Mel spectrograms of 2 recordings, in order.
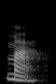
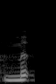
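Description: First: Said in the usual way. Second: "ma" broken into consonant, pause, vowel; sounds split apart. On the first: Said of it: "A gente fala". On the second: Shown as a demonstration. Teacher showing how nobody says it, "ma" split in two. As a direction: say "ma" as two separate sounds, m, then a. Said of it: "a gente não fala".

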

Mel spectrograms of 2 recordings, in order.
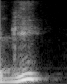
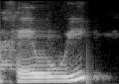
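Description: First: "gui" con g de gato; G dura, U muda. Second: "gui" pronunciado güi, con sonido gw; U sonora. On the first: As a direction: pronunciar "gui" sin sonar la u. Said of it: "la G I se pronuncia gui". ("gui" como g de gato más i) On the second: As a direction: hacer sonar la u de "gui". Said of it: "la sílaba G U I se pronuncia". ("gui" como si llevara diéresis) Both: Shown as a demonstration.

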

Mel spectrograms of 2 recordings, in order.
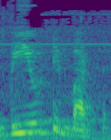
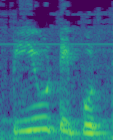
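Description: First: బియూటీ spelled out letter by letter, then బట్ with an open short a as in cut; teacher spells బియూటీ and reads బట్ with the cut vowel; spelling then saying but. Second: పియూటీ spelled out letter by letter, then పుట్ with a rounded oo as in foot; teacher spells పియూటీ and reads పుట్ with the foot vowel; spelling then saying put. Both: Shown as a demonstration. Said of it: "పియూటీ పుట్ అంటే బియూటీ బుట్ అనం".

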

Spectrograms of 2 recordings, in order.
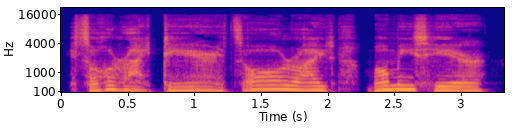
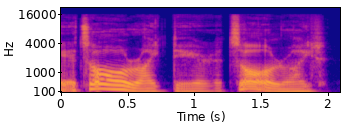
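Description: First: Hushed, whispery comfort, pitched up; gentle near-whisper of reassurance; soothing mother. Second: Voiced, mildly soothing reassurance; gentle consolation, slowing at the end; consoling child. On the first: Mother soothing screaming baby at night. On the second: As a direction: comfort Father as Mother would, without whispering. Child consoles father, copying mother. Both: A narrator's reading.

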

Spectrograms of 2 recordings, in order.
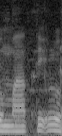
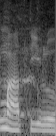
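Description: First: Said in the usual way. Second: Loud high yell of "Mati lu" with a falling end; panicked shout. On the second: Real, not acted. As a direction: yell it at the monster. Attacking the monster in a panic.

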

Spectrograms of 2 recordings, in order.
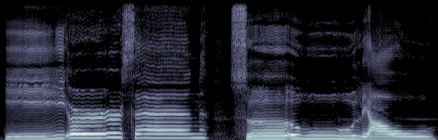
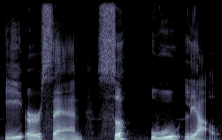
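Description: First: High, sustained singing, each number stretched; sung, slow-motion song. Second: Said in the usual way. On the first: Shown as a demonstration. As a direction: sing the count slowly on long held notes. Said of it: "do it in slow motion". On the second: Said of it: "Let's do that again".

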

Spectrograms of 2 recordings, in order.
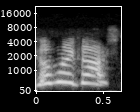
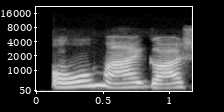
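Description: First: High, breathless oh my gosh; amazed. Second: Said in the usual way. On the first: Retold or imitated. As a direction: let it fly up in stunned delight. Retold own amazed reaction.

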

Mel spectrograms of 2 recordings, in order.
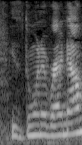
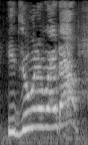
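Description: First: Said in the usual way. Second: Much higher, louder eager rise; excited insistence. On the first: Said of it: "repeats the line". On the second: Real, not acted. Telling viewers the artist is adding them now, excited and loud. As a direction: bounce it up, thrilled he's on it. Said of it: "repeats the line louder".

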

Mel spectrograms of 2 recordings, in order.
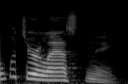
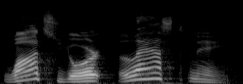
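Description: First: Higher, less drawn out, words linked; slightly slow but connected teacher repeat; connected model question. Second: Very slow, each word separate; drawn-out, deliberate model question; slow teaching model. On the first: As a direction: repeat it as one flowing question. Teacher repeats question more fluently. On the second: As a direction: space out the words for learners. Teacher models new question slowly. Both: Shown as a demonstration.

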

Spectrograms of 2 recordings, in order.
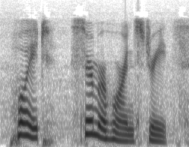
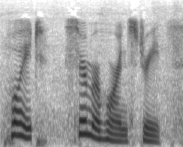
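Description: The two takes are said the same way.

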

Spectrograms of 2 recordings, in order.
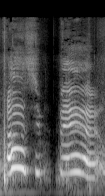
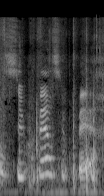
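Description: First: Higher, louder, slow drawn-out "super"; excited slow cheer. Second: Much softer, whispered "super, super"; whispered repeat. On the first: Vlogger unboxing a find she likes, slow excited cheer. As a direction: savour the word with delight. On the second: Vlogger savouring her find, fading whispered repeat. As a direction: let the word fade to a breath. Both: Real, not acted.

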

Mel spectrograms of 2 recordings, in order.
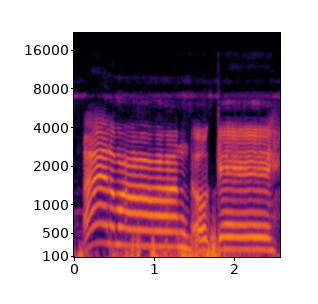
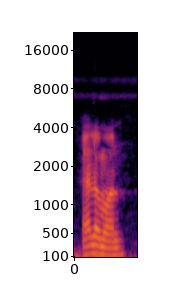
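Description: First: Very high, loud, drawn-out slow call; long calling hello. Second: Said in the usual way. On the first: Real, not acted. Owner calling his pigeon back from the sky, long high call. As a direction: call the bird home across the field.

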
